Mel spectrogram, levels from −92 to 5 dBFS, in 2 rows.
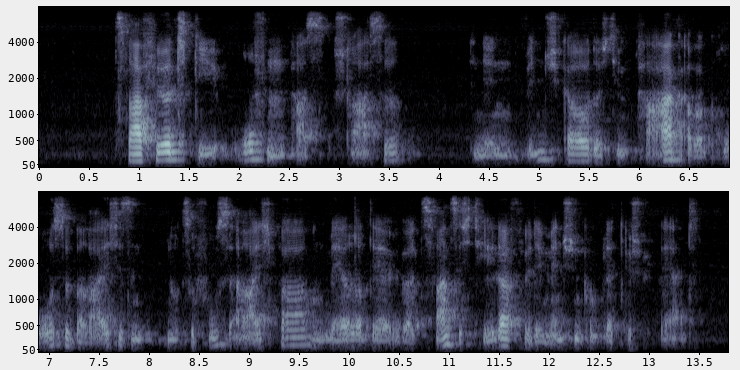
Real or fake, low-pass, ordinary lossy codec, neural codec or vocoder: fake; 7.2 kHz; none; vocoder, 22.05 kHz, 80 mel bands, HiFi-GAN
